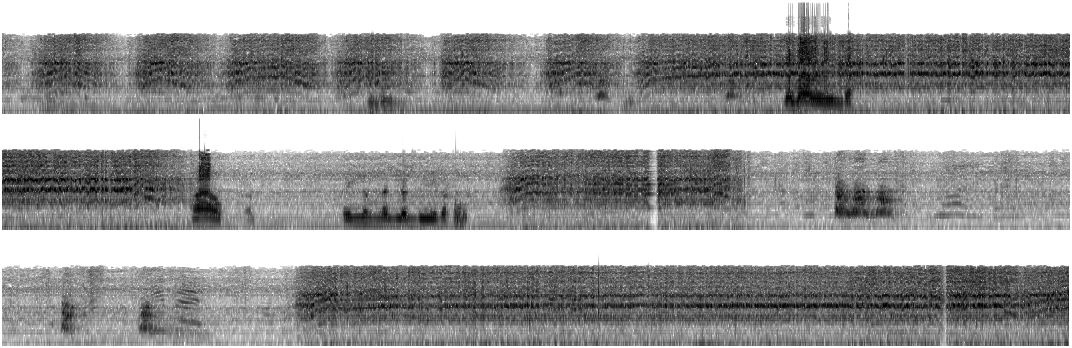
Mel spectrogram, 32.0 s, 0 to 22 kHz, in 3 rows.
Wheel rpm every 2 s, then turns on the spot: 70, 80, 50, 150, 230, 220, 40, 0, 180, 20, 0, 10, 210, 230, 230, 200.
18-20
